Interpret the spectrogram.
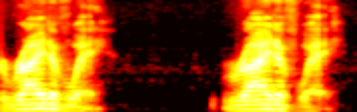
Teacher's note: instead of saying right of way we actually change the T pronunciation to a d so we'll say rideway it's kind of a very light T soft D sound right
